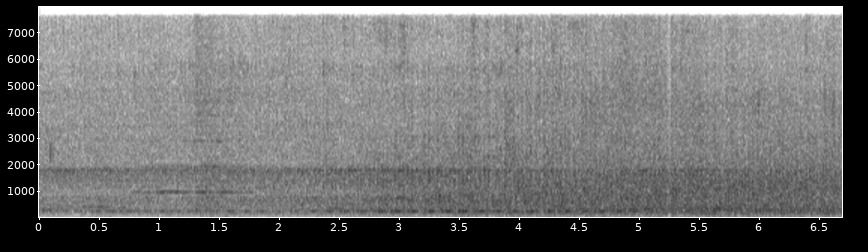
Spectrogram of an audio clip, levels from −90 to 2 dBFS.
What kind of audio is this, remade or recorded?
recorded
